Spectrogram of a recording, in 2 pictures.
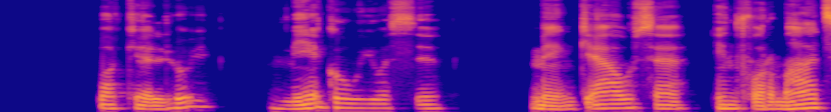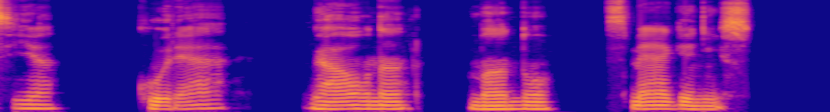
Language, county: Lithuanian, Kaunas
